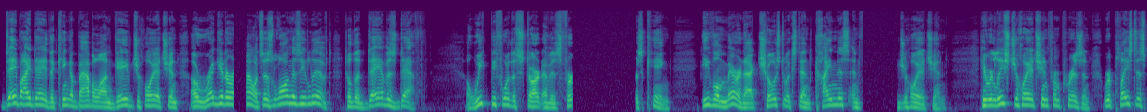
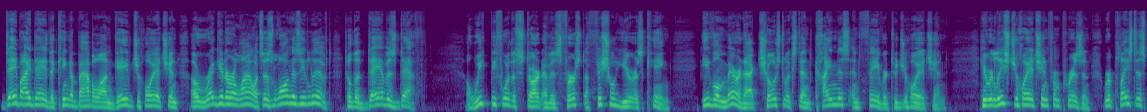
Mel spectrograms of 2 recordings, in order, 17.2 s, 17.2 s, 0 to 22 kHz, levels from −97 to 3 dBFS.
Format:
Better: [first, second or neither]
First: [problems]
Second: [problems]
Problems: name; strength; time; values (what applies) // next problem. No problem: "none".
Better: second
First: audio cutting out; at 3.5 s, at 8.5 s for 1 s and at 13 s for 0.5 s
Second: none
